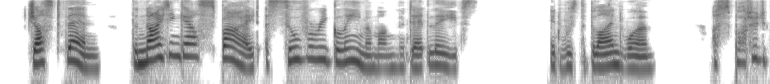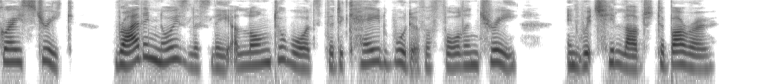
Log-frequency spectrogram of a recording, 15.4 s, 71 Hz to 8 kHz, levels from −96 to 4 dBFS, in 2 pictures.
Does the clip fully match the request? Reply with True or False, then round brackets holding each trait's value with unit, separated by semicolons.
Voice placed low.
False (215 Hz)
